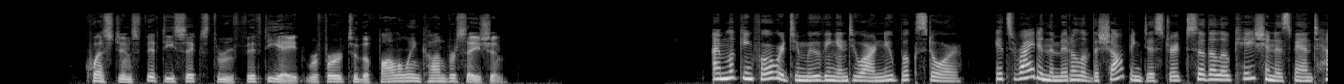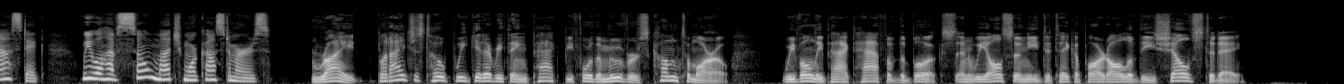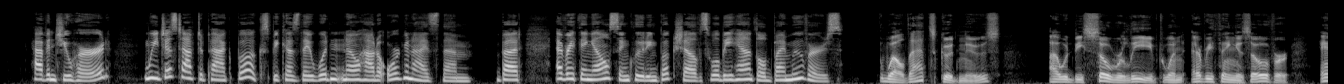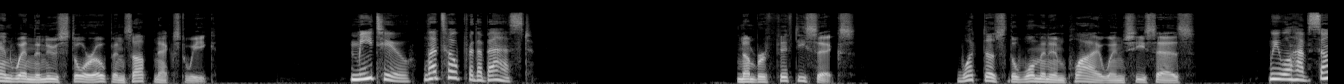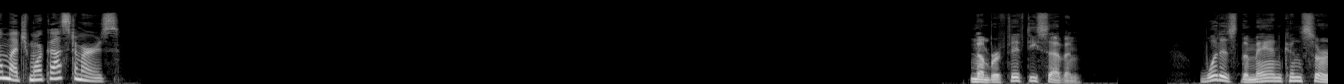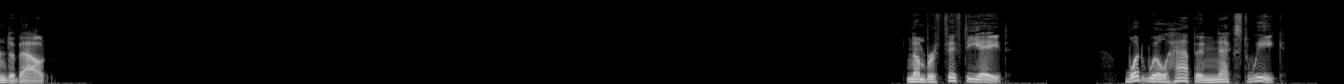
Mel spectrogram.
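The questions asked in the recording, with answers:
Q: What does the woman imply when she says,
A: The new location is better for business

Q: What is the man concerned about?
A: Finishing packing before the movers come

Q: What will happen next week?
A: The new store will open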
